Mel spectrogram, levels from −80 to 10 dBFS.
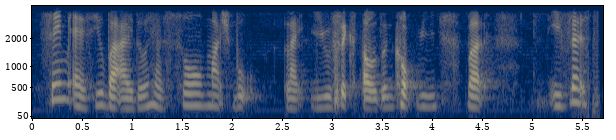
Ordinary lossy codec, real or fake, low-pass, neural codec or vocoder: Opus, 32 kbps; real; 3.6 kHz; none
